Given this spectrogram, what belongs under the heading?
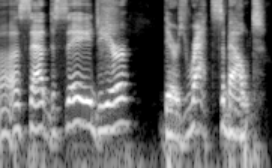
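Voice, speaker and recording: A woman acting a tall, grisly ogre's wife in a radio play, bossy and dryly scolding but grudgingly soft-hearted. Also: mid-range voice, slow pace. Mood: placating. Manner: dry, scolding.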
